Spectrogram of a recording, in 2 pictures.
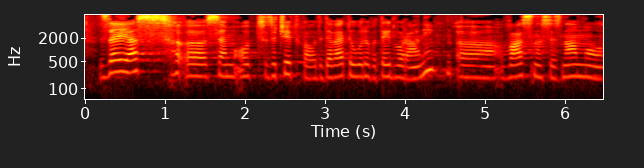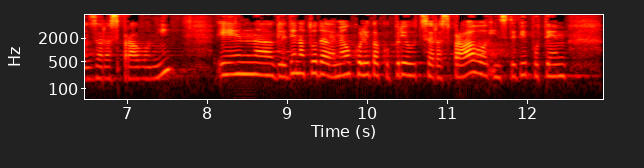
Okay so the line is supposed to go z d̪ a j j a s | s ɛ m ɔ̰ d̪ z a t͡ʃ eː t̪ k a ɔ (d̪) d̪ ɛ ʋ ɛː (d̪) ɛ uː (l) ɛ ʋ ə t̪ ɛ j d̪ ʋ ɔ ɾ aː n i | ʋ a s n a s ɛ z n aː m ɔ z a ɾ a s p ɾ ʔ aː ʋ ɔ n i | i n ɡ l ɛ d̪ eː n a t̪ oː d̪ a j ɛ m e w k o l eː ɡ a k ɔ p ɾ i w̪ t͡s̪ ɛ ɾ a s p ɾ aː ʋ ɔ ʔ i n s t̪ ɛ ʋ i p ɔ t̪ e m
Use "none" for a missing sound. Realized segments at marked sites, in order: d̪, t̪, ɾ

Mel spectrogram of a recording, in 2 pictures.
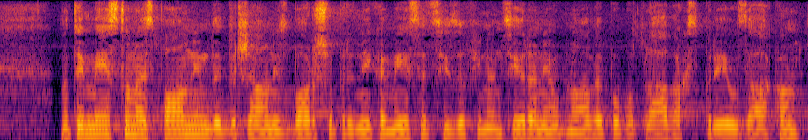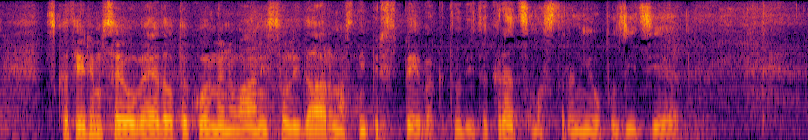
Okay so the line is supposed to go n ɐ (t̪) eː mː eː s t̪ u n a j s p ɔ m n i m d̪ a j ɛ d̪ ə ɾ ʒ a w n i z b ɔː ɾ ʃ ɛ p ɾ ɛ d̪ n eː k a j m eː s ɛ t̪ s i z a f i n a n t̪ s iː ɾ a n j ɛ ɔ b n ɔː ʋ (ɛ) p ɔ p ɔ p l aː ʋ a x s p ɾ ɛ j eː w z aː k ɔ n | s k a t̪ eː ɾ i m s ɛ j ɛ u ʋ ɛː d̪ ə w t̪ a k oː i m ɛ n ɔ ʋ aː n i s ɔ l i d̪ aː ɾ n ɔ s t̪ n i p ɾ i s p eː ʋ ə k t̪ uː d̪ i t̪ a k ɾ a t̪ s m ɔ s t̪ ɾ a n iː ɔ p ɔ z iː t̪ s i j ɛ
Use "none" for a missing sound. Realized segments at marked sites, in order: t̪, ɛ

